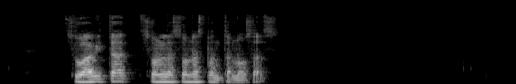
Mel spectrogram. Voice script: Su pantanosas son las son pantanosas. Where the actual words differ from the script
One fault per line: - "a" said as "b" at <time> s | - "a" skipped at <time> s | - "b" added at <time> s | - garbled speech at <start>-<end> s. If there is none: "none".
- "pantanosas" said as "hábitat" at 0.8 s
- "son" said as "zonas" at 1.8 s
